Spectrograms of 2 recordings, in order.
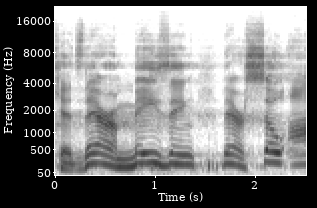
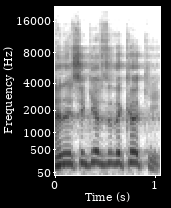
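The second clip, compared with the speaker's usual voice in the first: ordinary delivery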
